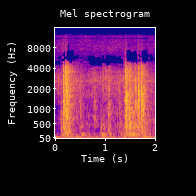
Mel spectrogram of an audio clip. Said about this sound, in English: Oh, now listen. Lock the door. All right.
